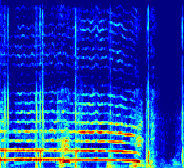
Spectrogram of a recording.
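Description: A woman's voice holding one long, high, steady celebratory note over rhythmic hand clapping and other voices; the note breaks off near the end.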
